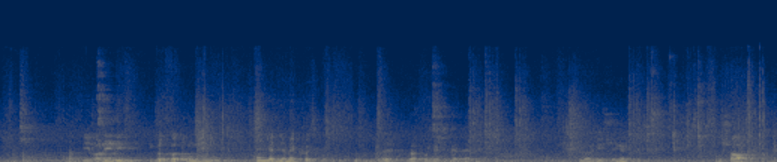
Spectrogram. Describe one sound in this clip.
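A man speaks with animation through a microphone in an echoing hall.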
